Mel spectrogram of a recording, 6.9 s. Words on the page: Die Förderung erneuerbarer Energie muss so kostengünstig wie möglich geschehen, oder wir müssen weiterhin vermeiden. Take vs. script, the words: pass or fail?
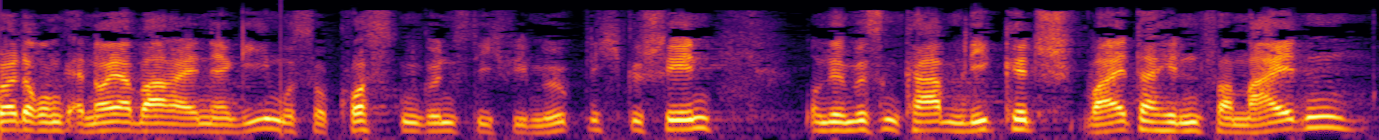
fail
